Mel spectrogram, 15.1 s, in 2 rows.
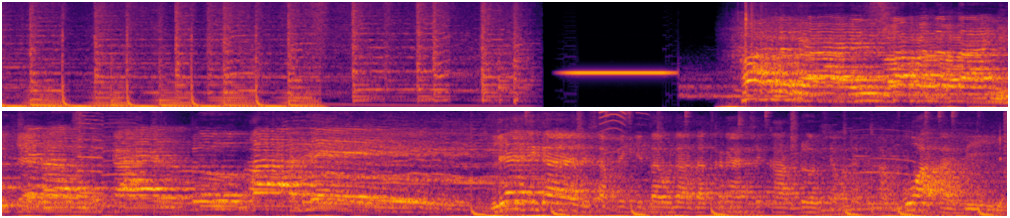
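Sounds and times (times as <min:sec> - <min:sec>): high-pitched beep: 0:04.2 - 0:05.2
young voices singing jingle: 0:05.4 - 0:12.2
electronic dance music: 0:05.5 - 0:08.9, 0:09.6 - 0:15.0.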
